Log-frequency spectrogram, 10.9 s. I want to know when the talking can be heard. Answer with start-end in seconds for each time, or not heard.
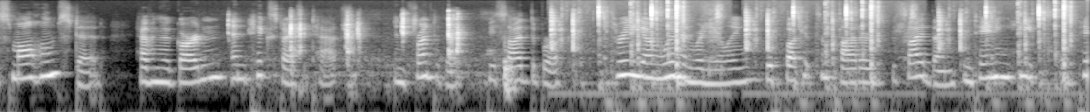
0.0-10.8.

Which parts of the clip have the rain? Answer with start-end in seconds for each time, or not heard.
not heard.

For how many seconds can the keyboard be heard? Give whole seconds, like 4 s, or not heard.
9 s.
